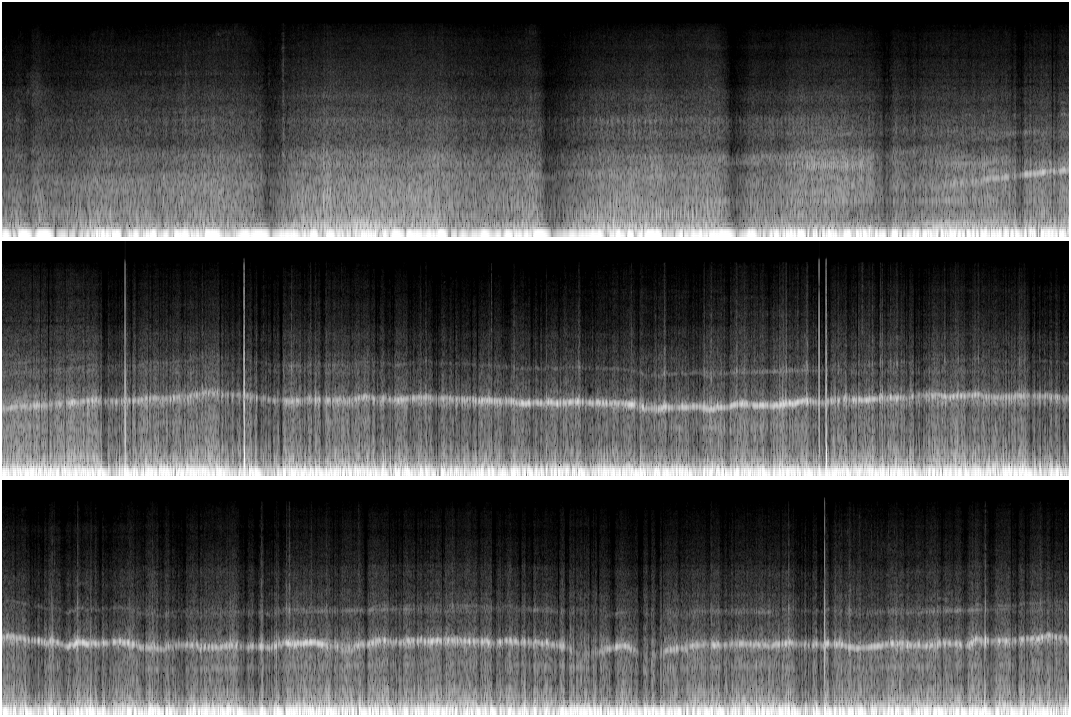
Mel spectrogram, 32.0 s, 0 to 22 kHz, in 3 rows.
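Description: Kawasaki Z400 parallel-twin motorcycle riding away with engine and wind noise, the first seconds broken by several short dips in the sound. About ten seconds in, a steady whine rises in pitch as the bike gathers speed, then holds with slight wobbles as it cruises.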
